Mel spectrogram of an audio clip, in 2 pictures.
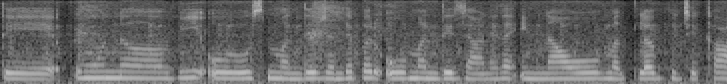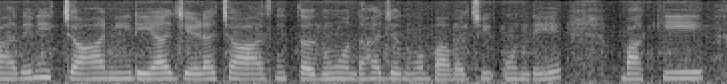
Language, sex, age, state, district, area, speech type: Dogri, female, 18-30, Jammu and Kashmir, Reasi, rural, spontaneous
